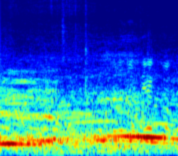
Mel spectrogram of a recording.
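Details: Sahiwal bull calves at a weekly cattle market in Dinajpur, Bangladesh, give a steady, drawn-out moo with a level tone, the pitch stepping up partway through, over crowd chatter and market noise.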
